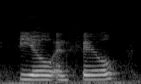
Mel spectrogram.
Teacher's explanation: Brazilians will say both of them feel, because to them it sounds so similar, but to the English speaker there's a good difference there.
